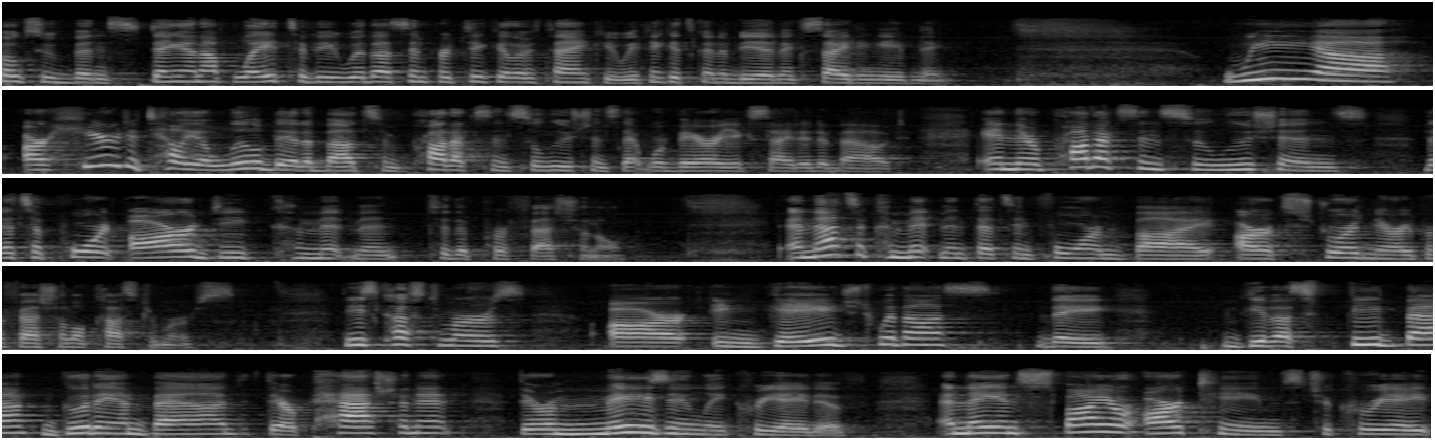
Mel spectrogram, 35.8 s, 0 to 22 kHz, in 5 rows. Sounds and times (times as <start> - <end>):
Speech: 0.0 - 4.8, 6.1 - 17.5, 18.2 - 22.6, 23.2 - 27.0, 27.6 - 35.7.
